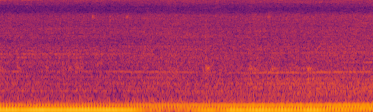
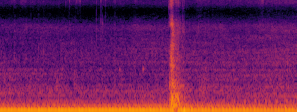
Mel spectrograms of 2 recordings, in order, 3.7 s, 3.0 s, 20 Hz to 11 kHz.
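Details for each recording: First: 1989 Chevrolet Celebrity base model, 205,000 miles: low idle rumble hunts up and down, sags too low, surges, almost dies, then catches itself; vacuum leak causing idling problems, IAC valve to be swapped. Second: 1989 Chevrolet Celebrity base model, 205,000 miles, after battery reset and correcting tampered setup: low steady idle hum settling and holding even, one brief click midway; normal idle.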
